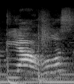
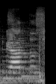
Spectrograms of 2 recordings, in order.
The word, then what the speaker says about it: Piattos: Hindi totoo ang inyo ang mga kumakalat sa Facebook na Piaros ang tamang pronunciation ng Piatos. Piatos po talaga, wag po kayong pauso.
